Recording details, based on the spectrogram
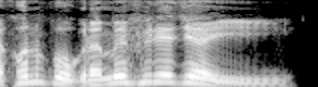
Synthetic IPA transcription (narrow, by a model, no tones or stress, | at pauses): kʰonpɾoːɡɾamepʰiɾed͡ʒai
